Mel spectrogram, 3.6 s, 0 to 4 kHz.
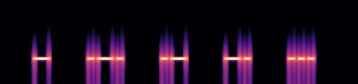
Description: Morse code, heard as a keyed tone, about 25 wpm, spaced as for 15 wpm, 550 Hz. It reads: TRANS
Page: news headlines in morse code at 15 wpm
